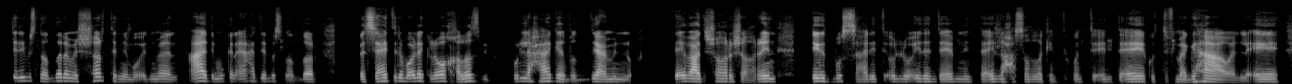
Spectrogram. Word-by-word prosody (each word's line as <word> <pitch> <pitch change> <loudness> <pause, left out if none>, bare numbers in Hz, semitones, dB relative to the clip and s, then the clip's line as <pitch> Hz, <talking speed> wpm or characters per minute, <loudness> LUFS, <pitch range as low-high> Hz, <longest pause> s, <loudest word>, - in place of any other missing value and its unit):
يلبِس 165 -2 -3
نضارة 160 +4 -2
مش 140 -3 -3
شرط 175 0 0
إنه 125 -3 -7
يبقى 110 -1 -10
إدمان 125 -2 -7
عادي، 155 -4 +6
ممكن 140 - -8
أي 125 - -1
حد - - -10
يلبِس 140 -1 -6
نضارة. 105 +4 -5 0.4
بس 135 - +7
حتة 155 +2 +2
اللي 155 - -4
باقول 145 +2 -1
لك 160 - +1
اللي 140 +1 -4
هو 155 - +2
خلاص 140 +4 -2
بيبقى 120 - -24 0.2
كل 145 0 -1
حاجة 145 +1 +1
بتضِيِع 115 +5 +1
منه، 120 -2 -9 0.4
بتلاقي 145 - 0
بعد 135 -1 +6
شهر 140 -1 0
شهرين 130 +4 +2 0.4
تيجي 145 0 +7
تبُص 135 -3 +3
عليه 115 +4 -4
تقول 135 -1 -11
له: 130 - -6
"إيه 140 - -3
ده؟ 135 - -3
أنت 125 -1 -11
يا 115 - +1
ابني 125 0 -8
أنت 120 - -21
إيه - - -1
اللي 130 0 -4
حصل 125 -1 -2
لك، 115 - -11
أنت 110 +2 -18
كنت 115 -1 -15
أنت 115 0 -8
إيه 130 +1 +4
كنت 120 - -12
في 120 - -8
مجاعة 125 0 +5
والّا 105 0 -6
إيه؟! 120 0 +2
130 Hz, 250 wpm, -27 LUFS, 120-140 Hz, 0.4 s, بس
